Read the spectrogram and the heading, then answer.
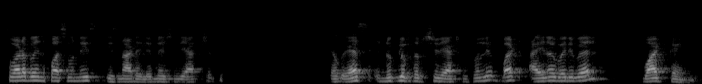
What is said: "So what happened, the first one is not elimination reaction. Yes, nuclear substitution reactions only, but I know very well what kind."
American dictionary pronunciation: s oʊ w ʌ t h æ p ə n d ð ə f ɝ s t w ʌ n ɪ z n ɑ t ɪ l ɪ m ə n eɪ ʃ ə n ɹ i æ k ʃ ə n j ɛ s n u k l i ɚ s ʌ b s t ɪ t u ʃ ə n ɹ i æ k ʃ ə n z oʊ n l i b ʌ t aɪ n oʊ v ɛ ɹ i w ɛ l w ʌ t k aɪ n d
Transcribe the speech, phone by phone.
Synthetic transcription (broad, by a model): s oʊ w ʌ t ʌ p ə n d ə p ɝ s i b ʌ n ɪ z n ɑ t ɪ l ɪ m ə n eɪ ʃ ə n ɹ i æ k ʃ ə n j ɛ s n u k l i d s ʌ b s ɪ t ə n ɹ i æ k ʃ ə n s oʊ n l i b ʌ t aɪ n oʊ v ɛ ɹ i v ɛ l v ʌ t k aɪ n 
